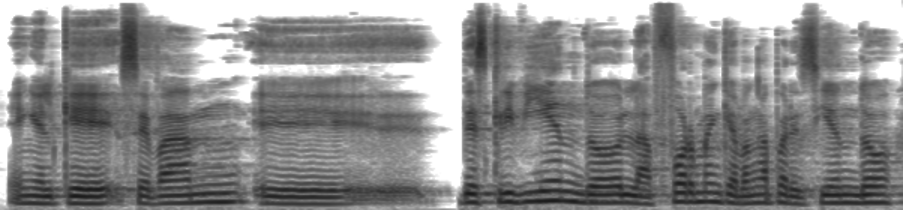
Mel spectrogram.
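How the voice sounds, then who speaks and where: A man's voice: fairly high pitch, steady tone, slow pace, gravelly. A man from Guatemala giving a conference lecture in a conversational way, with frequent fillers and a touch of humor. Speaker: guest lecturer, neurologist. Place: lecture hall. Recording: long hall reverb.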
